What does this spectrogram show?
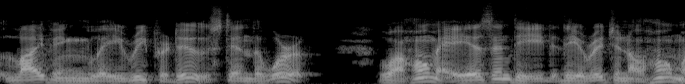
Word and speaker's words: Guajome: They pronounce it Guajome, and it means the place of the frogs, standing cool within the shadow of great cypresses.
